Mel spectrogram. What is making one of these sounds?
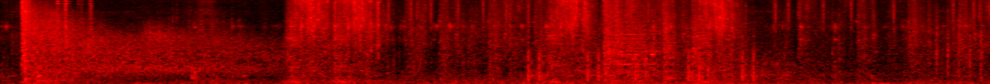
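Wooden walls and ramps are built with quick clacking thuds.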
